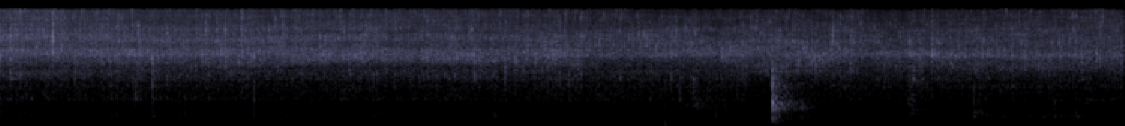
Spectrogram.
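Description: Garlic and peppers sweat in olive oil in a pan, making a steady, moderate sizzle with broadband hiss throughout and a single brief clatter of stirring near the end.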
